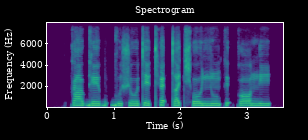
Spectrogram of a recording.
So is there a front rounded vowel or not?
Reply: no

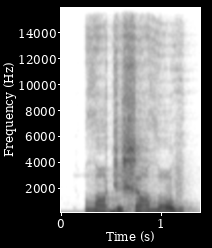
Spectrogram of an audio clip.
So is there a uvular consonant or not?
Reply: no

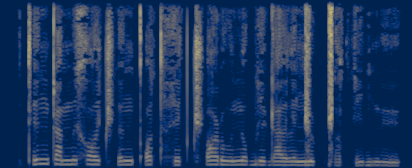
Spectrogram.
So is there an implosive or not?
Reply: no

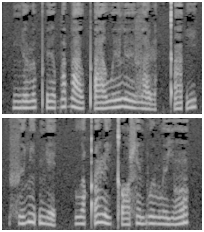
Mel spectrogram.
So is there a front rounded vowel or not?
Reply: yes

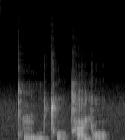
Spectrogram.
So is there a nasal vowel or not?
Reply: yes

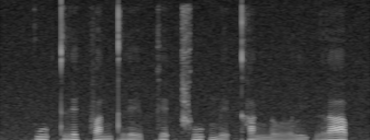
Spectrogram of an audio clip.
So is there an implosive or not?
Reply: no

